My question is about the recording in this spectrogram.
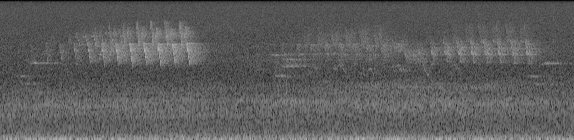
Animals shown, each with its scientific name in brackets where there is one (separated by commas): Ovenbird (Seiurus aurocapilla), Mourning Warbler (Geothlypis philadelphia), Wood Thrush (Hylocichla mustelina)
